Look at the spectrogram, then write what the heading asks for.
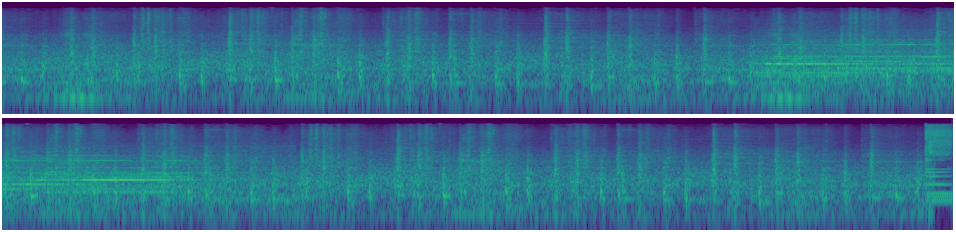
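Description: Train sound: a steady, quick clickety-clack of wheels over rail joints, with a train horn sounding for about four seconds midway.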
